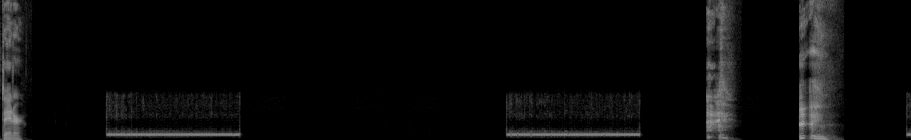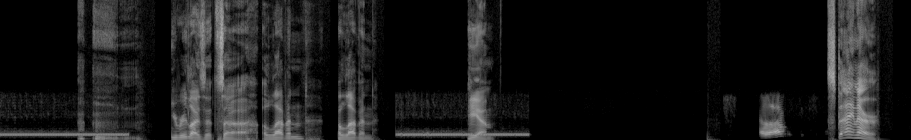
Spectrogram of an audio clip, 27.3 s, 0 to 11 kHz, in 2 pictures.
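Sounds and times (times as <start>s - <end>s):
speech: 0.0s - 0.4s, 12.1s - 12.5s, 15.0s - 15.5s, 16.4s - 19.4s, 20.7s - 21.2s, 26.1s - 26.9s
mid-pitched ringback tones on a phone line: 1.6s - 3.6s, 7.6s - 9.6s, 13.6s - 15.1s, 19.6s - 21.6s.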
